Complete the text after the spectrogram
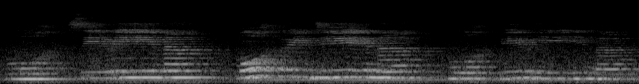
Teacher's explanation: untuk k itu pangkal lidahnya naik.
